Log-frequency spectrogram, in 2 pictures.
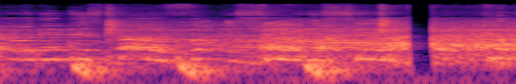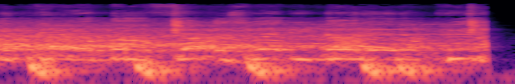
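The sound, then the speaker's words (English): A large crowd at a rap concert chants the rapper's name in unison, loud and dense, the voices rising and falling in a steady repeating rhythm with thumping bass beats as the rapper uses the chant as a beat to freestyle, briefly cutting out once partway through. “the crowd is just like, …, …, like, just, like, saying his name”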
